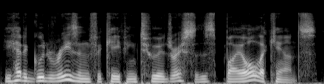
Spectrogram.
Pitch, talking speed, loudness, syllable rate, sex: 140 Hz, 220 wpm, -17 LUFS, 5.5 syllables/s, male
